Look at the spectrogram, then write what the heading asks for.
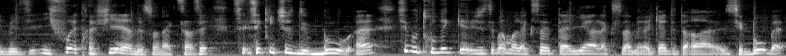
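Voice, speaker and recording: A man from the DR Congo, a language teacher, giving animated, emphatic commentary and repeating words as he thinks aloud. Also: a little high, breathy edge. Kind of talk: casual commentary video.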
